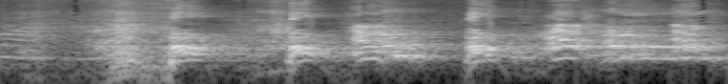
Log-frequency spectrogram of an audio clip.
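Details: Saint Bernard dog giving four or five heavy, rough barks at an uneven pace of roughly one per second, each bark a broad, throaty burst.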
